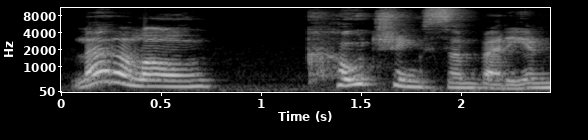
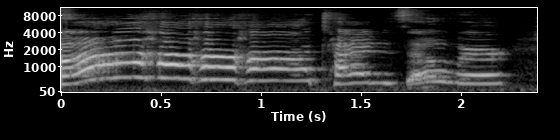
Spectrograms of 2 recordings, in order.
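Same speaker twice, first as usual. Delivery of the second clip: very high, loud fake ha-ha; hammed-up sing-out laugh cutting someone off; mock dismissive laugh; 14 semitones higher, 4 dB louder than usual. Uncaring coach ending a tearful client's session, mock laughing. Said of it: "I'm not gonna go".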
